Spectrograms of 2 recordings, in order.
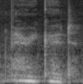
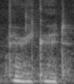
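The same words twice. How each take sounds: The two takes are said the same way.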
